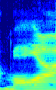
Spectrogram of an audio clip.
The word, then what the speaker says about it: Mueller: Mueller investigation. – Mueller investigation.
